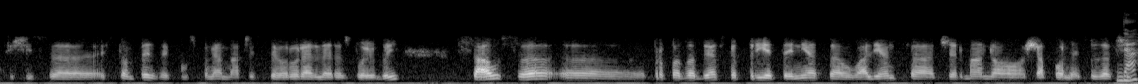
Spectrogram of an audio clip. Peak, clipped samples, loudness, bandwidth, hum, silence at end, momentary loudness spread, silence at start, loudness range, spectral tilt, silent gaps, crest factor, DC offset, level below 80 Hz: 0 dBFS; under 0.1%; -22 LUFS; 8.6 kHz; none; 0 s; 12 LU; 0 s; 5 LU; -6.5 dB/octave; none; 22 dB; under 0.1%; -40 dBFS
